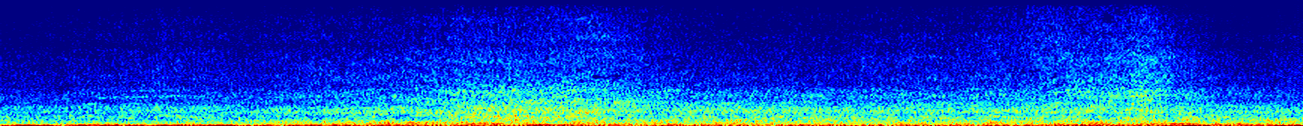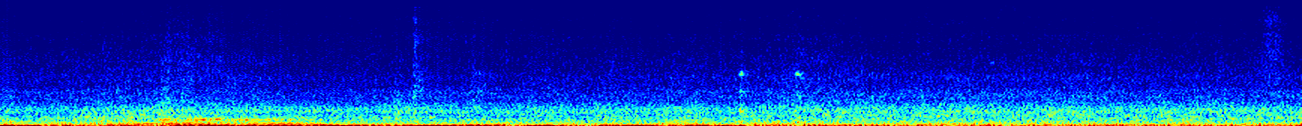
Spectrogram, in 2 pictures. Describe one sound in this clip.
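Engines hum steadily in the distance.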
